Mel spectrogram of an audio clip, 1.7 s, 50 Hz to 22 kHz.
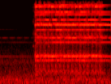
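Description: An old 1A2 key telephone system's bell rings out, a steady, continuous ring that starts abruptly and holds loud and close.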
